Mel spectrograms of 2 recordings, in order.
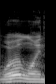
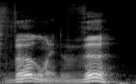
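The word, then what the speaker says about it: Vergne: It's not Verloin. Someone told me in the comments it's Verloin. Verloin.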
